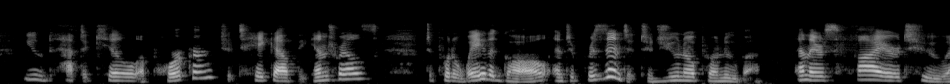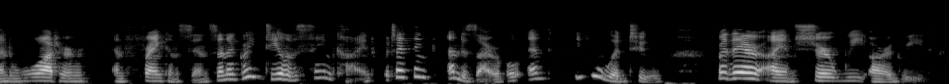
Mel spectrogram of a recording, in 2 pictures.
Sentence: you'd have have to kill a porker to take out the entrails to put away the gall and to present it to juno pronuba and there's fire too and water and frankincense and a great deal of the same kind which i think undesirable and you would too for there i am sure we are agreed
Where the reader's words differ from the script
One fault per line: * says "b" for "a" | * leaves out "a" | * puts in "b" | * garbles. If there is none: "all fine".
* leaves out "have"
